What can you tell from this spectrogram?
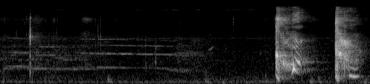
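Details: Two short, wet-sounding coughs from a 5-month-old baby, with a rooster crowing in the background.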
